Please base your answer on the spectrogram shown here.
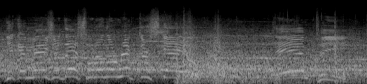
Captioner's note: crowd cheering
